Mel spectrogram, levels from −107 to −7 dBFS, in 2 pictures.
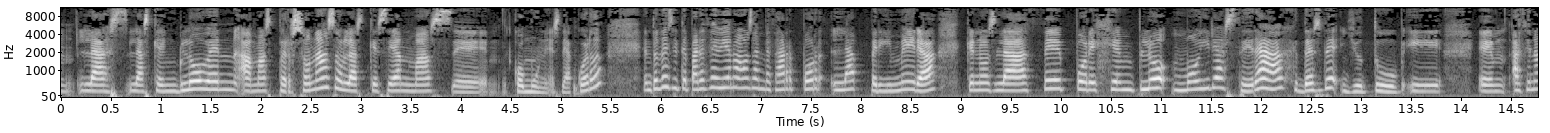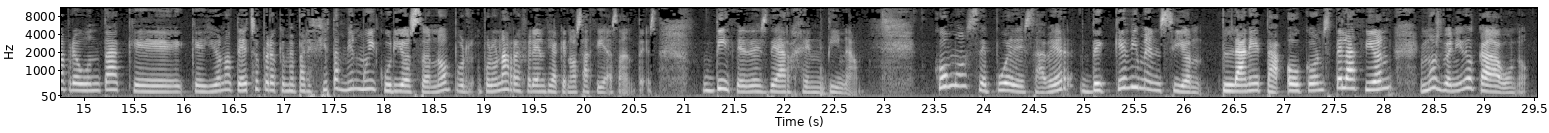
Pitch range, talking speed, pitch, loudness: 225-295 Hz, 165 wpm, 250 Hz, -23 LUFS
